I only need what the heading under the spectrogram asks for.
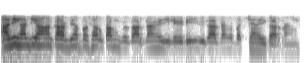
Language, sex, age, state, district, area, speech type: Punjabi, male, 30-45, Punjab, Barnala, rural, conversation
